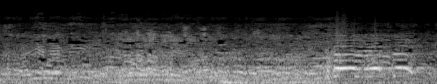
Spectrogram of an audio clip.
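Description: Protest crowd talking and shouting over one another, with a louder voice calling out near the end.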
